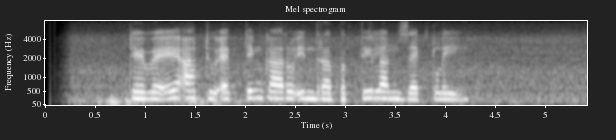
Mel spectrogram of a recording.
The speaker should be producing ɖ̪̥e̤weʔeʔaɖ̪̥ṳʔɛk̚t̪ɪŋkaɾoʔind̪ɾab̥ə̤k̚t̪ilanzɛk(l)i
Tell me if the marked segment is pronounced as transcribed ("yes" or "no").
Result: yes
